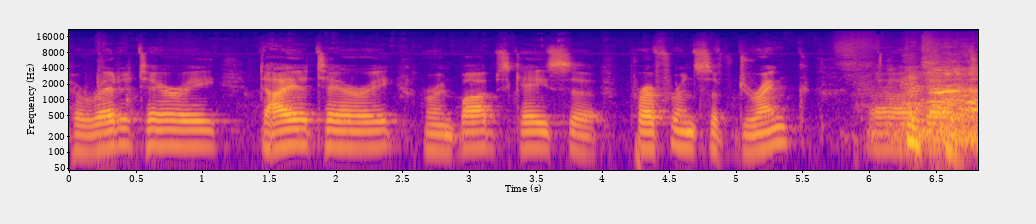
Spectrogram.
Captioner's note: laughter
